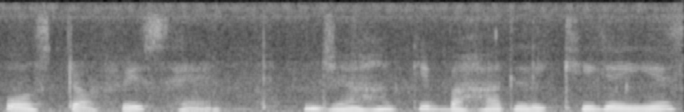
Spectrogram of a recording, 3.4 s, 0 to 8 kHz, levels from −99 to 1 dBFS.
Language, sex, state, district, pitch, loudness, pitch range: Hindi, female, Odisha, Malkangiri, 205 Hz, -15 LUFS, 195-215 Hz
